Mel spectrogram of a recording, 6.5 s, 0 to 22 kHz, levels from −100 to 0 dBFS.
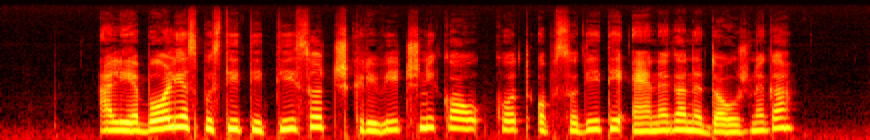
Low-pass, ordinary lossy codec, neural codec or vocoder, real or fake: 19.8 kHz; none; vocoder, 44.1 kHz, 128 mel bands every 256 samples, BigVGAN v2; fake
